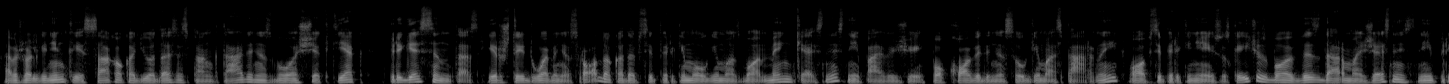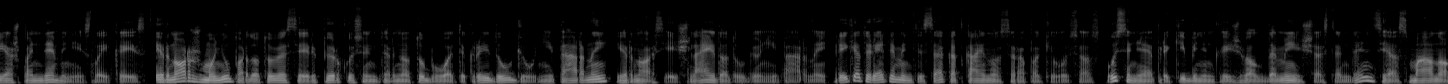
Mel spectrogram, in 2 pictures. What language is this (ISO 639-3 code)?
lit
